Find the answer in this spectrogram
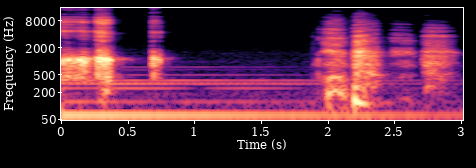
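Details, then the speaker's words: Child snoring during sleep, obstructive sleep apnea: noisy snoring breaths, a brief pause, then a gasping arousal with loud open-mouthed gasps before sleep resumes. "就是睡眠呼吸中止，他已经塞到他要醒过来，然后张口喘气，再进入下一个睡眠。"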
